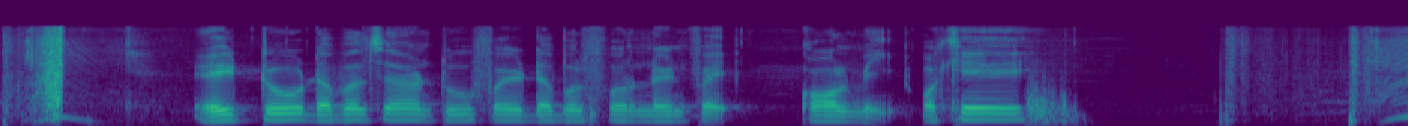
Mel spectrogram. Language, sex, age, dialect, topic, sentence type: Kannada, male, 51-55, Coastal/Dakshin, agriculture, question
